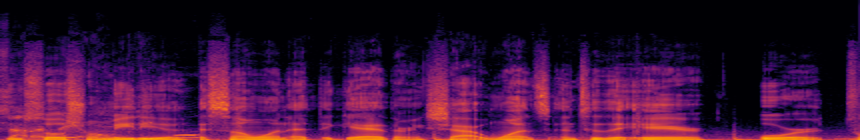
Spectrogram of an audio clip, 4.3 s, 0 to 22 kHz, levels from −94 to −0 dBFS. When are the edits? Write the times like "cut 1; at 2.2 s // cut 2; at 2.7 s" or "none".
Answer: cut 1; at 1.1 s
